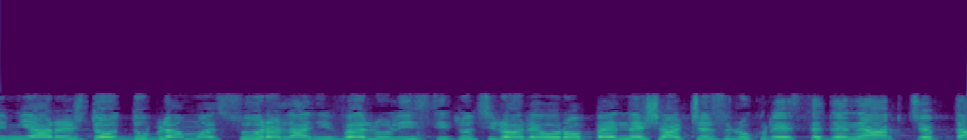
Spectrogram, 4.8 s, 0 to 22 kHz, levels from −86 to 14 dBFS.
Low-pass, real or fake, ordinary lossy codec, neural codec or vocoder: 7.2 kHz; real; none; none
